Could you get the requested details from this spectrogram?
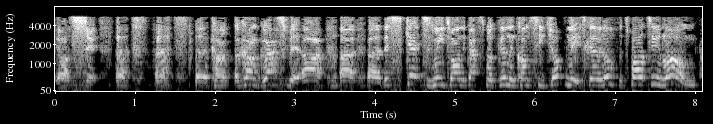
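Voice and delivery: flustered, rising comic complaint; fumbling wounded officer. Acted. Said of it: "you're the wounded one's like".

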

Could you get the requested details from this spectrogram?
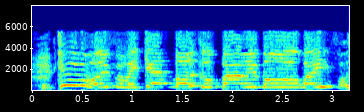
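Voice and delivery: high comic shriek; panicked plea. Acted. Acted panicked officer.

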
